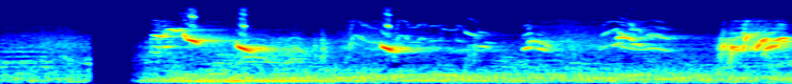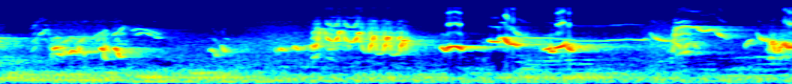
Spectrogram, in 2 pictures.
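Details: Greater green leafbird in busy, sharp song used to excite other birds: a jumble of harsh squawky notes, quick chirps and twisting whistles, dense and irregular throughout.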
